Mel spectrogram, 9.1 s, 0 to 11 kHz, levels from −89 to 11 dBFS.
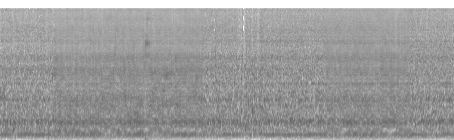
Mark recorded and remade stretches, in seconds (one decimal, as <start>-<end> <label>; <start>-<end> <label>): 0.0-1.1 recorded; 1.1-4.1 remade; 4.1-6.5 recorded; 6.5-8.2 remade; 8.2-9.1 recorded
